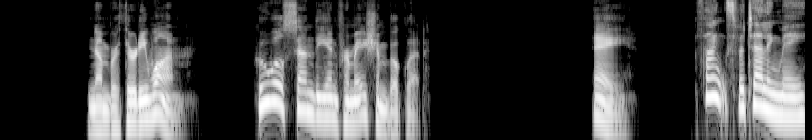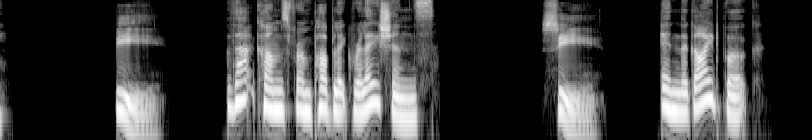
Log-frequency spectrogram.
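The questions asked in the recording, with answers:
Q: Who will send the information booklet?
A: B: That comes from public relations.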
